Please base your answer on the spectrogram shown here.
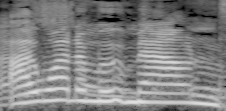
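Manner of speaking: usual speaking voice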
